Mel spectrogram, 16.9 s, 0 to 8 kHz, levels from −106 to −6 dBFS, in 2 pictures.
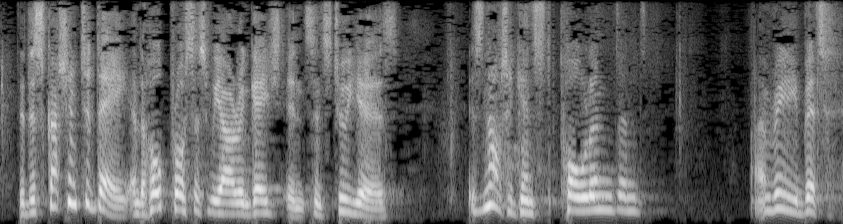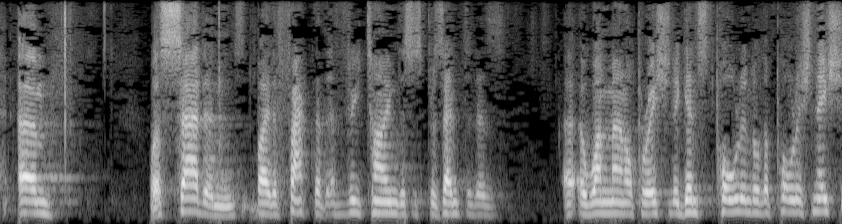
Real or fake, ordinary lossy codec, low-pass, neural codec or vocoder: real; none; none; none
